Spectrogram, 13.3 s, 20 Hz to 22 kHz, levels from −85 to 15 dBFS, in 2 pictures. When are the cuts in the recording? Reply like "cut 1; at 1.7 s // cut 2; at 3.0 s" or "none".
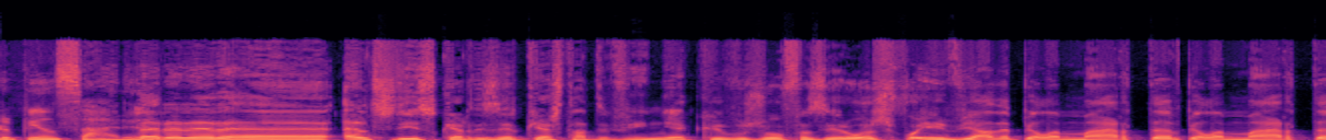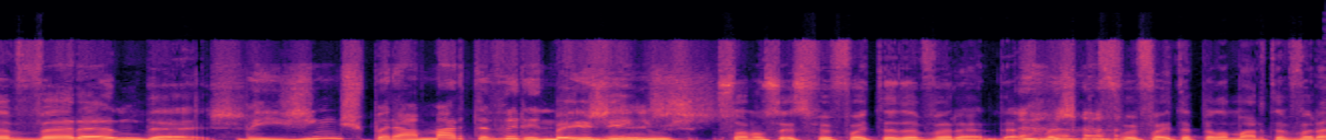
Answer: cut 1; at 5.9 s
